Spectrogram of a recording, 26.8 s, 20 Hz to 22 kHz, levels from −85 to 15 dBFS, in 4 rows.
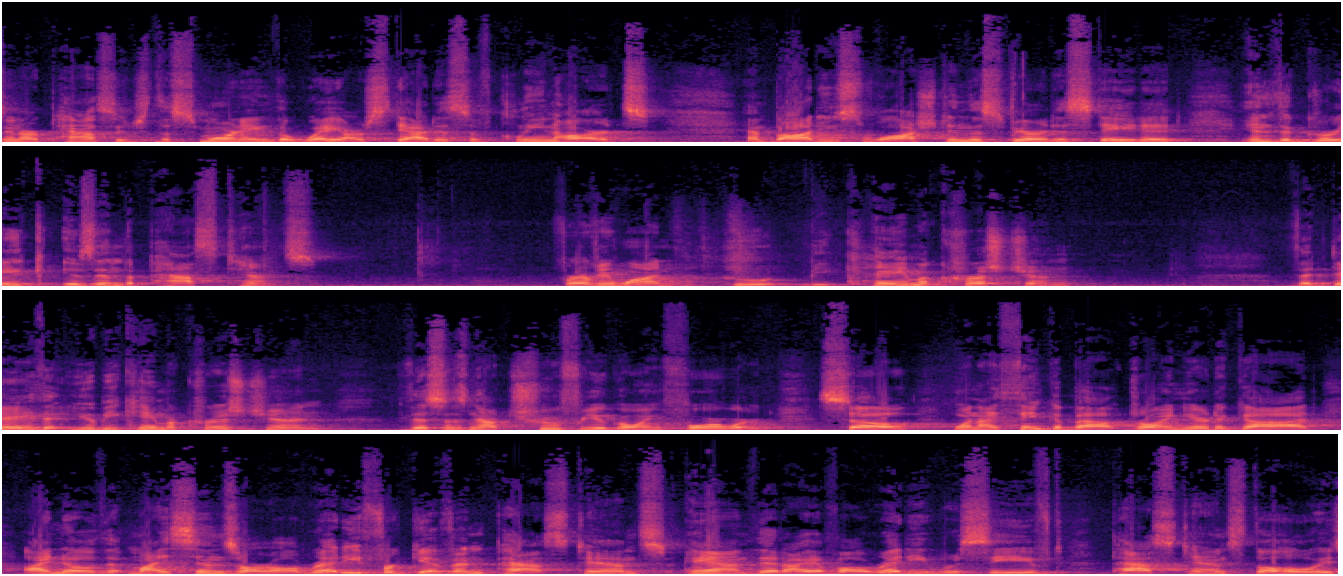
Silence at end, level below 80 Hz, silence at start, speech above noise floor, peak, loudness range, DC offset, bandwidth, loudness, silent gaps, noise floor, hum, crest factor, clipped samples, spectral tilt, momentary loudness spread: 0 s; -50 dBFS; 0 s; 28 dB; 0 dBFS; 5 LU; under 0.1%; over 20 kHz; -14 LUFS; none; -41 dBFS; none; 14 dB; under 0.1%; -3.5 dB/octave; 8 LU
